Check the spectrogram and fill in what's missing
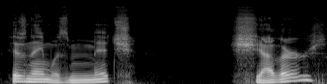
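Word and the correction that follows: Schauer: It's actually pronounced Shower. – Shower? – Yeah. – Oh, it is? Yep. Okay. That's weird. – I know. I looked it up. – It's not spelled like shower.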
